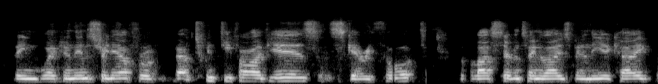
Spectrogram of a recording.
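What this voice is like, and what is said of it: New Zealand accent. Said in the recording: “previously that's New Zealand... the background and the accent... Yeah, it's a bit of a giveaway”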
